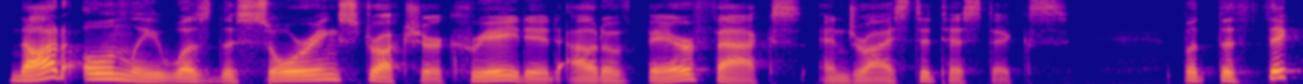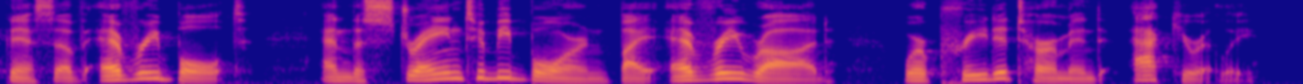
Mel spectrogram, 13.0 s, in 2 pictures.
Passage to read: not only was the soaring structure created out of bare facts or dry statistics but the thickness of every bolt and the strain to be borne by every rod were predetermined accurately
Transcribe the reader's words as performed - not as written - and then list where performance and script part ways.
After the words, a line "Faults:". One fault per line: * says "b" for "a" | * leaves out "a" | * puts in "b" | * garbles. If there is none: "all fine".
not only was the soaring structure created out of bare facts and dry statistics but the thickness of every bolt and the strain to be borne by every rod were predetermined accurately
Faults:
* says "and" for "or"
